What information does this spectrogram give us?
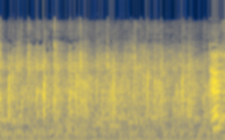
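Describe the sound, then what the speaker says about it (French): Audience at a French-speaking gathering applauding for doctors: a short burst of crowd clapping, dense and moderately loud, with irregular sharp hand claps over a soft background for about two seconds. "Non, applaudissez pour les médecins."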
